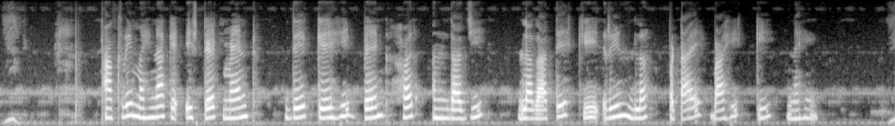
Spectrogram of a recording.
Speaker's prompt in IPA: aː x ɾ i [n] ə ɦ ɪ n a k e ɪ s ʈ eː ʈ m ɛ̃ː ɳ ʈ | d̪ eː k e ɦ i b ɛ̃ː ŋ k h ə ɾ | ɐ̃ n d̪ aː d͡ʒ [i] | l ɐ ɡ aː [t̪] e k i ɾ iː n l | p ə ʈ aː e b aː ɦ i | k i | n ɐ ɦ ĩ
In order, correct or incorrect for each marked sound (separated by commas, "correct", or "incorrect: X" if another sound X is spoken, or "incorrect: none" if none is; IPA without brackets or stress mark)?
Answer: incorrect: m, correct, correct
